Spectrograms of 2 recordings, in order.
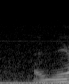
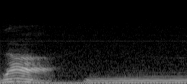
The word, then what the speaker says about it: the: you what I mean the article the the I want you to see how I made that th sound it's the tongue on the teeth on the tongue okay and you make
